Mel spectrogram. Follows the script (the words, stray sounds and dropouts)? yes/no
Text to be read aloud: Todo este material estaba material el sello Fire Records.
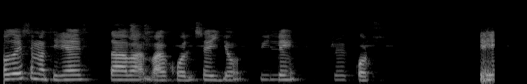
no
